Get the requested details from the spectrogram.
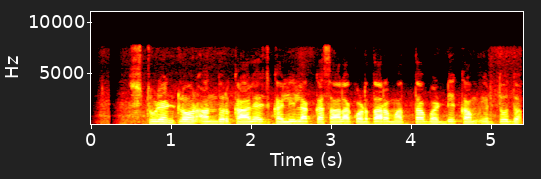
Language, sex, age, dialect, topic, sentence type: Kannada, male, 18-24, Northeastern, banking, statement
